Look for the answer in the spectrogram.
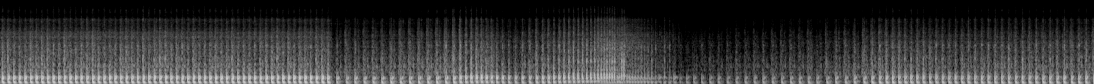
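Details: Yamaha Raptor 660 quad with engine problems, slightly smoky: uneven, lumpy single-cylinder beat that stumbles and sags as revs rise and fall; a timing issue is suspected.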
